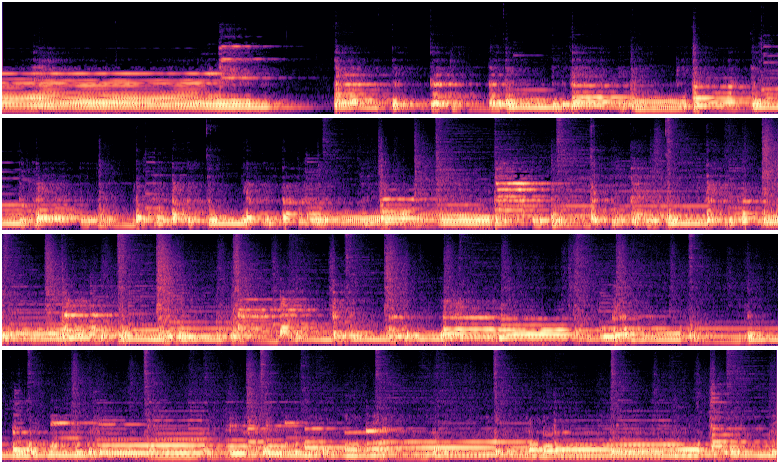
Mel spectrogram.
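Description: Hammond organ playing a jazz tune. A held chord breaks off about three seconds in, then the organ plays on, with a drum kit's cymbals joining from about eleven seconds.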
